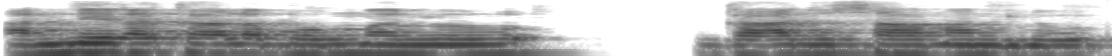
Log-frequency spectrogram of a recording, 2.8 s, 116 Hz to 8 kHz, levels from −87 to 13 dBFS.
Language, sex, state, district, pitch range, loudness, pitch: Telugu, male, Andhra Pradesh, Anantapur, 135-145 Hz, -18 LUFS, 140 Hz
